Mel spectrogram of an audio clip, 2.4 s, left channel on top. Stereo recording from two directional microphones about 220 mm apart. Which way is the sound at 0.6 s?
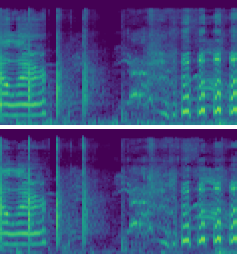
50° right (ahead or behind).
